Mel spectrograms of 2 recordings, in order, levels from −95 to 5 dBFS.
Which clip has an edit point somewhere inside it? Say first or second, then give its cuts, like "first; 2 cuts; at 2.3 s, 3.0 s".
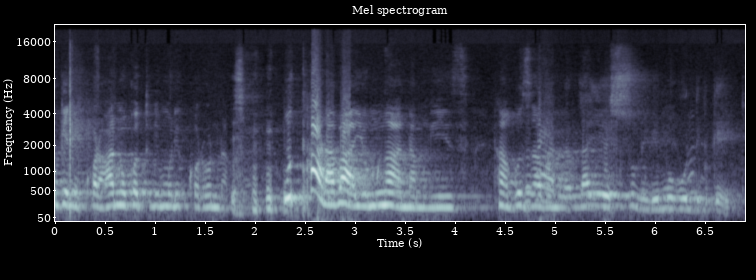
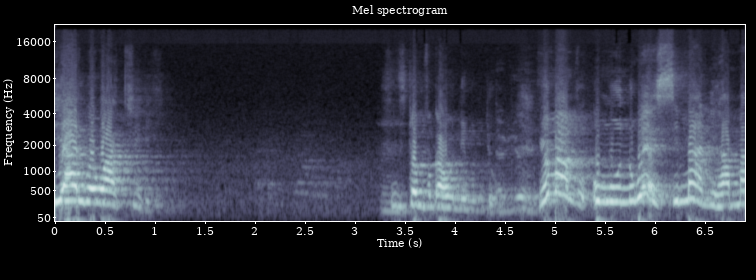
first; 1 cut; at 5.1 s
